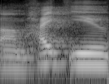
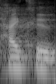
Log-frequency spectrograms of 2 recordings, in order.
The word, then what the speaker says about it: Haiku: We did a campaign called Hike You Glenn Beck. Well, that's how you pronounce it. It's Haiku Glenn Beck.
